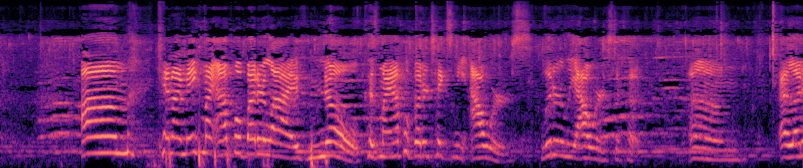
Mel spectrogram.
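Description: A young woman speaks close up with animation.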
